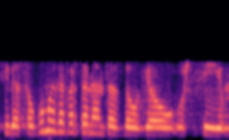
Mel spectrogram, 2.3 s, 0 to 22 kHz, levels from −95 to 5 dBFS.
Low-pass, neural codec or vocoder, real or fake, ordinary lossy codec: 3.6 kHz; none; real; AAC, 24 kbps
